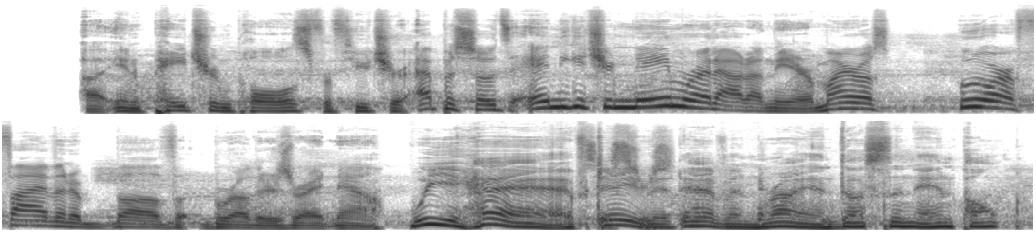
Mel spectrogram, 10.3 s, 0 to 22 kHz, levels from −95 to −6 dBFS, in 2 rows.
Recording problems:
voice in the background; noticeable; throughout; 20 dB below the speech

